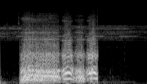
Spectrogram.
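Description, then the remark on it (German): A short, loud video-game death cry of a monkey, a harsh grunting screech lasting under a second with a few pulsing bursts, heard alone over a faint electronic hum. “Der Affe ist getötet worden.”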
